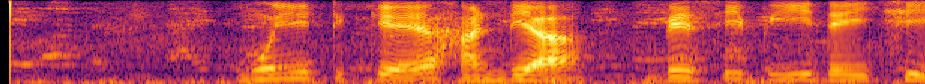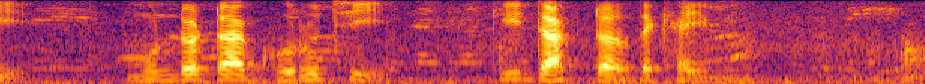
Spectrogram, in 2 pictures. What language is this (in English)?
Odia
